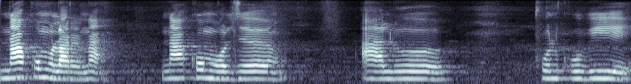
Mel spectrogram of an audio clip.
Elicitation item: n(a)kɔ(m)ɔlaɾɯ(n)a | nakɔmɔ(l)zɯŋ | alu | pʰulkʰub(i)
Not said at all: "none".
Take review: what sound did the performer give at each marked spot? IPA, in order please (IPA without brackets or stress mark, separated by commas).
a, m, n, l, i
